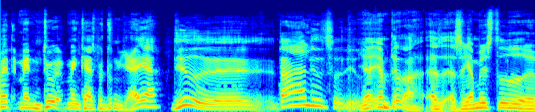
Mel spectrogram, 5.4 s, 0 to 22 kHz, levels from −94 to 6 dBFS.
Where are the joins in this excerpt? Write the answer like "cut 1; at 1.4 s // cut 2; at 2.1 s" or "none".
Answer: cut 1; at 1.1 s // cut 2; at 1.6 s // cut 3; at 2.8 s // cut 4; at 3.9 s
